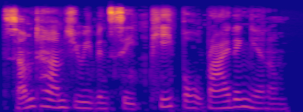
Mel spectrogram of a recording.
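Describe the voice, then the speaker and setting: A woman, reading a picture book aloud to children and pausing to ask them simple questions. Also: lowish voice, darkish tone, dry recording. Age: 60s. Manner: questioning, explains simply to young listeners. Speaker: children's librarian reading at storytime. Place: indoors, small decorated library room.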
